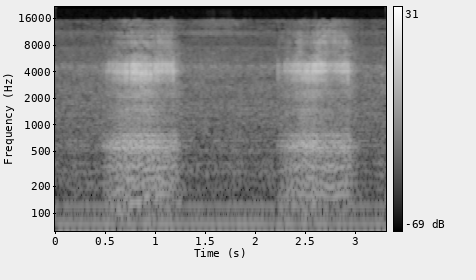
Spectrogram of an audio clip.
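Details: Sleeping Cavalier King Charles Spaniel: two raspy, hissing snores, each under a second, with quiet pauses between; snoring.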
